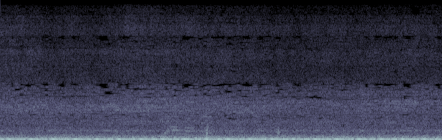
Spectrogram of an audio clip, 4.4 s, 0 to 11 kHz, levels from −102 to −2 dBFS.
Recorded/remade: recorded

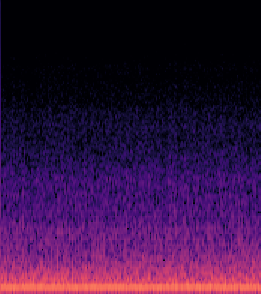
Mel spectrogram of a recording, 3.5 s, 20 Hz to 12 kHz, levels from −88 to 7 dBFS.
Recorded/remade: recorded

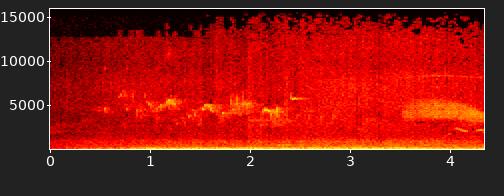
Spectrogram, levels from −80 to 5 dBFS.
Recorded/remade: recorded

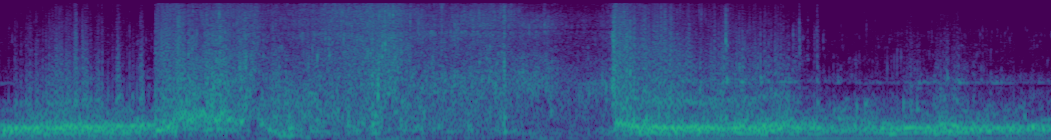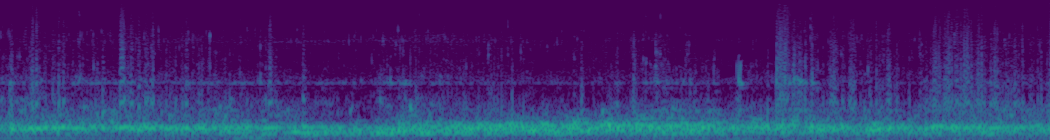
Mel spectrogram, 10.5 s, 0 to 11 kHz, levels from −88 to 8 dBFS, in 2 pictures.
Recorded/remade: recorded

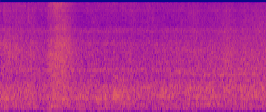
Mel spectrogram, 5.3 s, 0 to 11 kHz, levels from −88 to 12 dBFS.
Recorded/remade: recorded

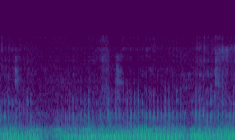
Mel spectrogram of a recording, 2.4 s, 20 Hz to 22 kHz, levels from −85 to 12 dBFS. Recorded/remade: remade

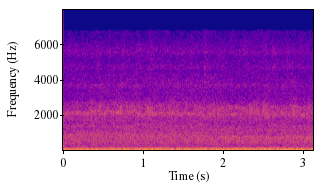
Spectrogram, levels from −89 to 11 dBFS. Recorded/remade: remade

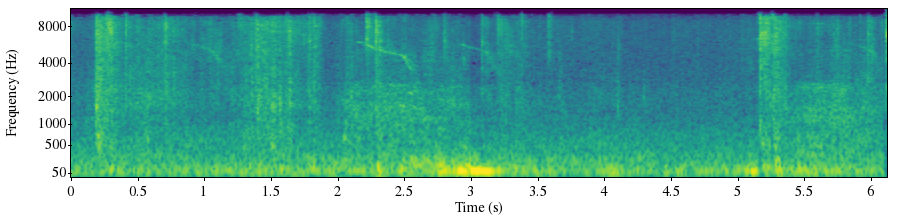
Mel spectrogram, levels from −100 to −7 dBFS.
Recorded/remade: recorded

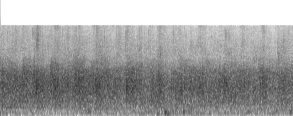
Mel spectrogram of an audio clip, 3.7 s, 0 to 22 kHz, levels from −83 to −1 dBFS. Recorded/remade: recorded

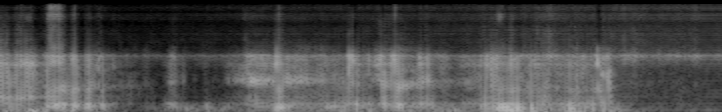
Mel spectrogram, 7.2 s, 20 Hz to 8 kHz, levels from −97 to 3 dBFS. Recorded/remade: remade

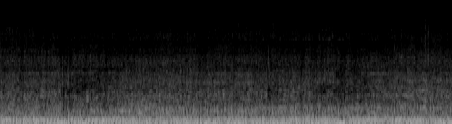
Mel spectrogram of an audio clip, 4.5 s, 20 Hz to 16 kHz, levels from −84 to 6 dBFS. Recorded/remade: remade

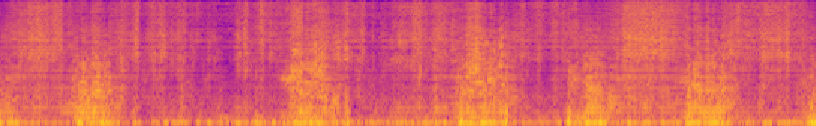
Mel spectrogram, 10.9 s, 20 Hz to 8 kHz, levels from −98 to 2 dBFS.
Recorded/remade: remade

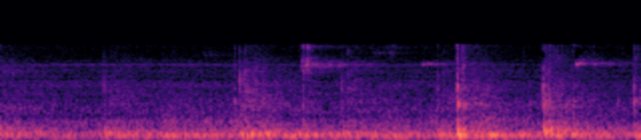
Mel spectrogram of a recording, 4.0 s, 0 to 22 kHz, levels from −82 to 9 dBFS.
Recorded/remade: recorded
